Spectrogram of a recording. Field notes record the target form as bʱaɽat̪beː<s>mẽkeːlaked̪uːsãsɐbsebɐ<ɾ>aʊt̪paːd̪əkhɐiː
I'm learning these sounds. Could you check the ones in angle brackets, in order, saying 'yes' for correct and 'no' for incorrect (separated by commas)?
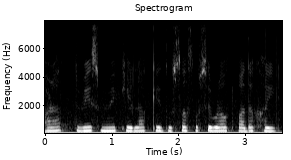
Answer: yes, no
